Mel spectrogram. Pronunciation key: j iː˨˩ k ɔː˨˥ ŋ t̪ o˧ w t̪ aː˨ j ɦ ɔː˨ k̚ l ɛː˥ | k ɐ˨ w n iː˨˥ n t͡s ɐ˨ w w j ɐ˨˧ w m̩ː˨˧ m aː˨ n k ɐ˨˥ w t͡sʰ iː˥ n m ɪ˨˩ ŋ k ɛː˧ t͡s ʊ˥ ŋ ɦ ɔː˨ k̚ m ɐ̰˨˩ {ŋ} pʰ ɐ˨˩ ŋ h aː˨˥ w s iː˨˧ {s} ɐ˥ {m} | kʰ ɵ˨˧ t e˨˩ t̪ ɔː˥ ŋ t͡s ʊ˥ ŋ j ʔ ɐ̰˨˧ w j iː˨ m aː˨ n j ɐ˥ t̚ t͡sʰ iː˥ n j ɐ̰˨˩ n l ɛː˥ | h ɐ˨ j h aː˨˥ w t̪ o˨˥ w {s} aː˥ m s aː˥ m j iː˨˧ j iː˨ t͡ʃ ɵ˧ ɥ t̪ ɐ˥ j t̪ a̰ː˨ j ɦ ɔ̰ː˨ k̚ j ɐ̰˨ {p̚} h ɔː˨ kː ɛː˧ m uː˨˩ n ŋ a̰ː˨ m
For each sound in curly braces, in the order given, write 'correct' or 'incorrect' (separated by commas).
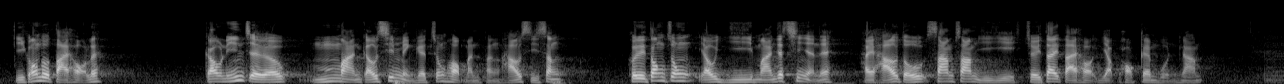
incorrect, correct, incorrect, correct, correct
